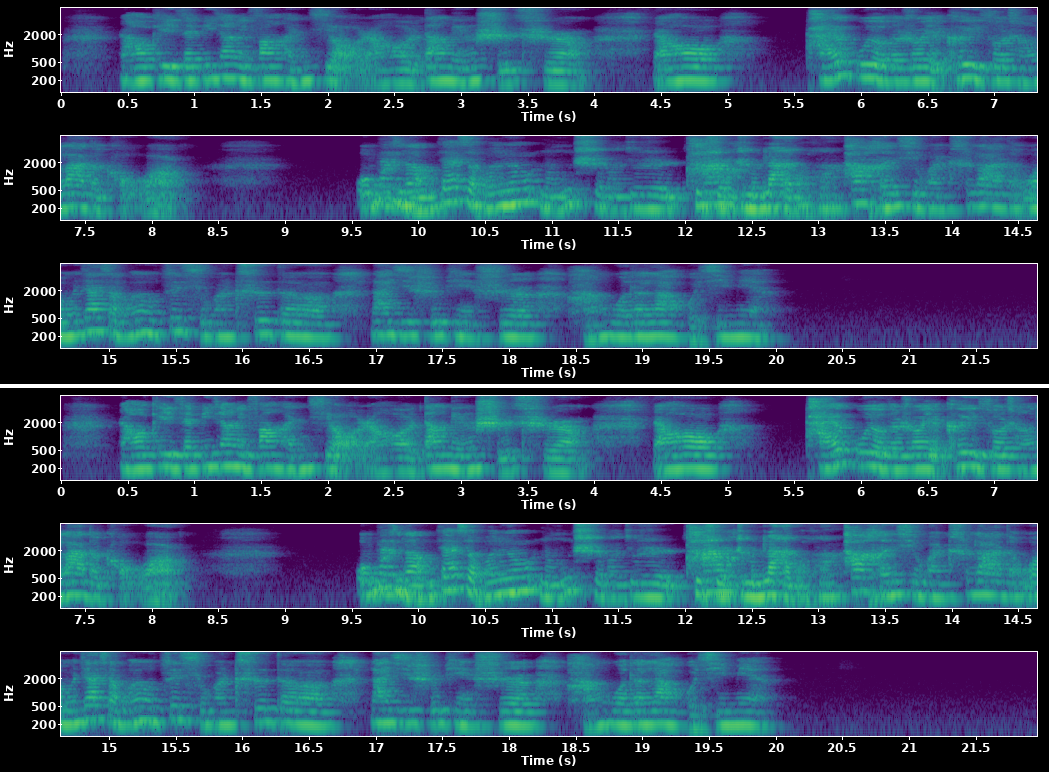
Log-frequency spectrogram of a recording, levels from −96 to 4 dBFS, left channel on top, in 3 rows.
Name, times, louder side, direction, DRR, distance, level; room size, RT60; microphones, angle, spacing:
voice 1, 0.0-5.2 5.6-8.2 8.5-8.9 9.5-10.0 12.0-12.4 13.2-19.9, right 2 dB, 80° right, 0 dB, 3.1 m, -32 dB
voice 2, 9.6-13.2, right 1 dB, 65° right, -3 dB, 2.0 m, -30 dB
9.2 x 4.8 x 3.3 m, 0.40 s
head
